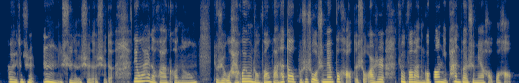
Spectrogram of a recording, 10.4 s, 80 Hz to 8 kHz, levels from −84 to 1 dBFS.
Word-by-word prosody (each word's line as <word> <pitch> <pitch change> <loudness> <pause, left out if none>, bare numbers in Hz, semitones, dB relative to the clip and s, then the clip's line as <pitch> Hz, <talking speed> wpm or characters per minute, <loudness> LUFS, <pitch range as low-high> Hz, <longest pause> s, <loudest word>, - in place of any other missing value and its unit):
对， 225 -4 +2
就 210 +3 -1
是 200 -2 -2 0.2
嗯， 210 -6 +2
是 175 0 -5
的 195 +4 -4
是 - - -6
的 - - -8
是 - - -9
的。 - - -7 0.4
另 275 0 +3
外 310 +2 +1
的 195 -3 +1
话 175 -1 -2
可 170 -1 -5
能 155 +3 -4 0.3
就 200 - -3
是 185 -1 0
我 175 0 +1
还 175 0 0
会 265 +9 +3
用 265 0 +4
一 - - +4
种 165 -6 0
方 195 +5 +1
法， 180 -5 0
它 230 +5 +2
倒 260 +1 +3
不 205 -3 -4
是 230 - -2
说 230 0 +3
我 - - +5
睡 220 +5 0
眠 225 +1 +4
不 255 +2 +3
好 - - -1
的 - - -8
时 165 - -5
候， - - -2
而 180 +1 +2
是 225 -1 +1 0.2
这 - - -22
种 250 -4 +5
方 225 +3 +3
法 200 -4 +3
能 170 -1 -2
够 200 - +3
帮 230 +2 +4
你 180 - 0
判 240 +3 +1
断 205 -2 +2
睡 190 -1 -3
眠 170 0 0
好 - - -6
不 170 -1 -5
好。 - - -6
200 Hz, 325 characters per minute, -20 LUFS, 175-230 Hz, 0.4 s, 我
